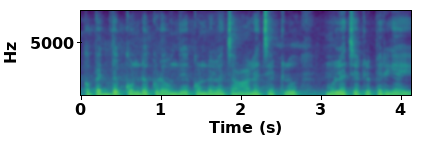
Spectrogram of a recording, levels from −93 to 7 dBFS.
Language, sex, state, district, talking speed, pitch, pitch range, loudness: Telugu, male, Andhra Pradesh, Chittoor, 175 wpm, 180 Hz, 170-190 Hz, -22 LUFS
